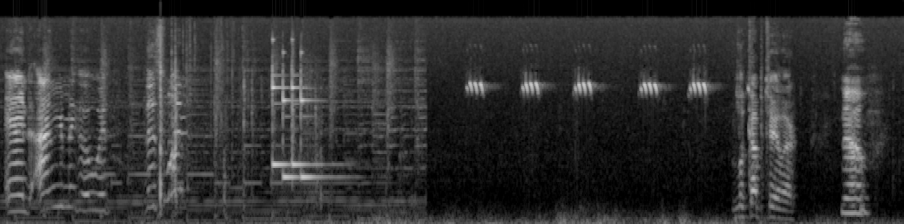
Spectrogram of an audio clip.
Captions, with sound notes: and I'm gonna go with this one? (button clacking) (bell dinging) (crickets chirping) - Look up, Taylor. - No.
